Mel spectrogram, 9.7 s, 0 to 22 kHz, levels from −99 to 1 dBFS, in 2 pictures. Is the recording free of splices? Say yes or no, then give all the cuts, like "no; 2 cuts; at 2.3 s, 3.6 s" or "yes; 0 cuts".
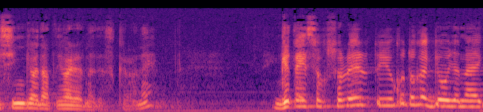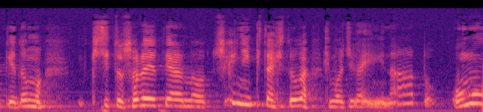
no; 1 cut; at 8.1 s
